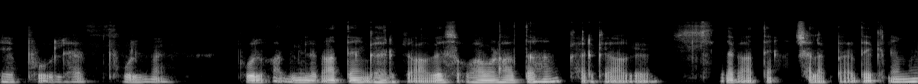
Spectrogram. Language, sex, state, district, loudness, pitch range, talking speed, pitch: Hindi, male, Bihar, Gaya, -24 LUFS, 100-130 Hz, 165 wpm, 120 Hz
